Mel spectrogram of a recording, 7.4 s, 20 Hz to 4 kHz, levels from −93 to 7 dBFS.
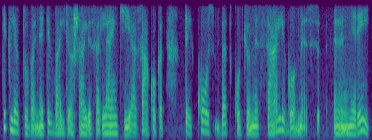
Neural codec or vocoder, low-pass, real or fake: none; 3.6 kHz; real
